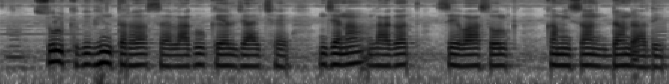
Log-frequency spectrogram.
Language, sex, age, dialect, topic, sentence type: Maithili, male, 25-30, Eastern / Thethi, banking, statement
